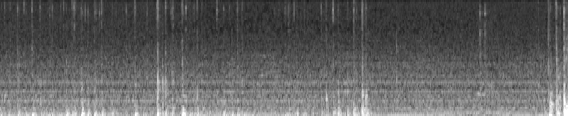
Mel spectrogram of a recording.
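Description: Close, quiet typing on a computer keyboard, a run of quick irregular key clicks that thins out, pauses, then resumes briefly, with no talk.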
